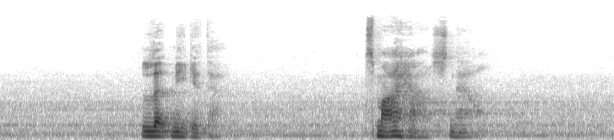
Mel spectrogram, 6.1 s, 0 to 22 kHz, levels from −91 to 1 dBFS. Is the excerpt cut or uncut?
uncut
